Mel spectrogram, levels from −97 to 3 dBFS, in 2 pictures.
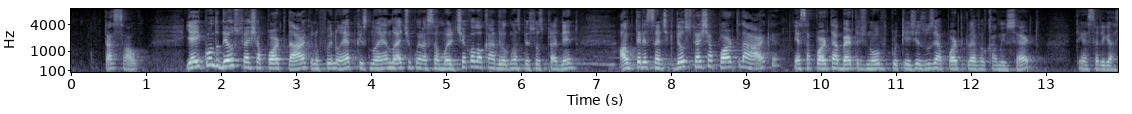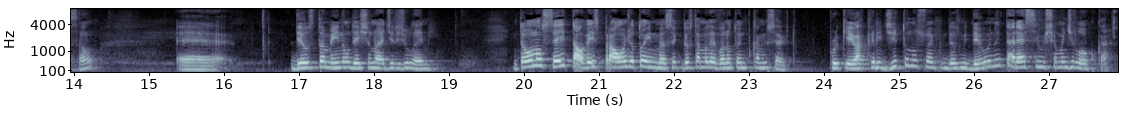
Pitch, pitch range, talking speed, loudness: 180 Hz, 160-210 Hz, 240 wpm, -26 LUFS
